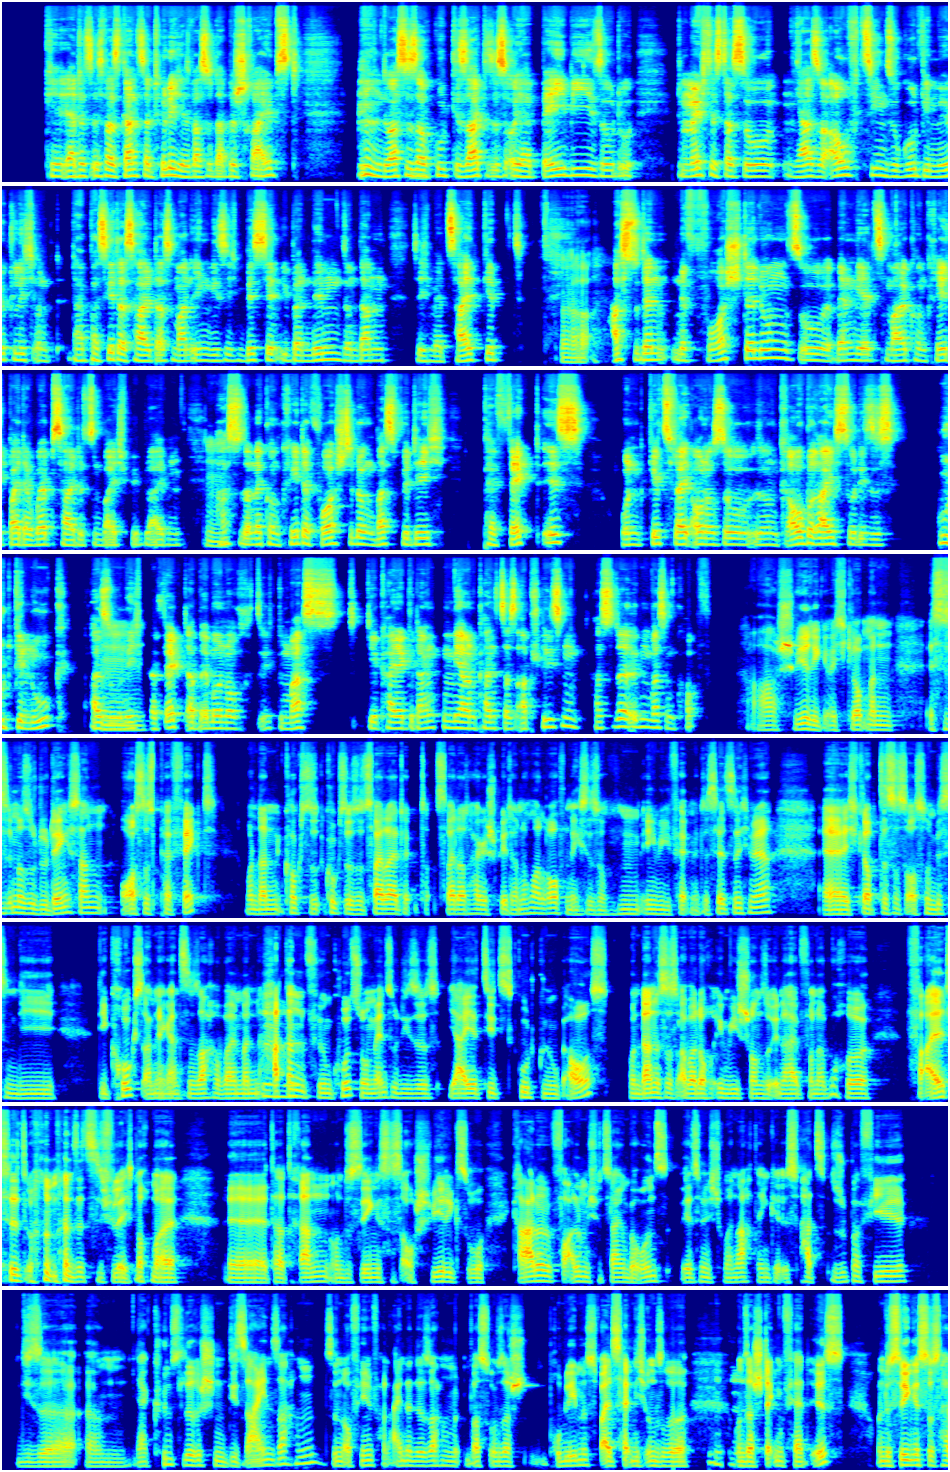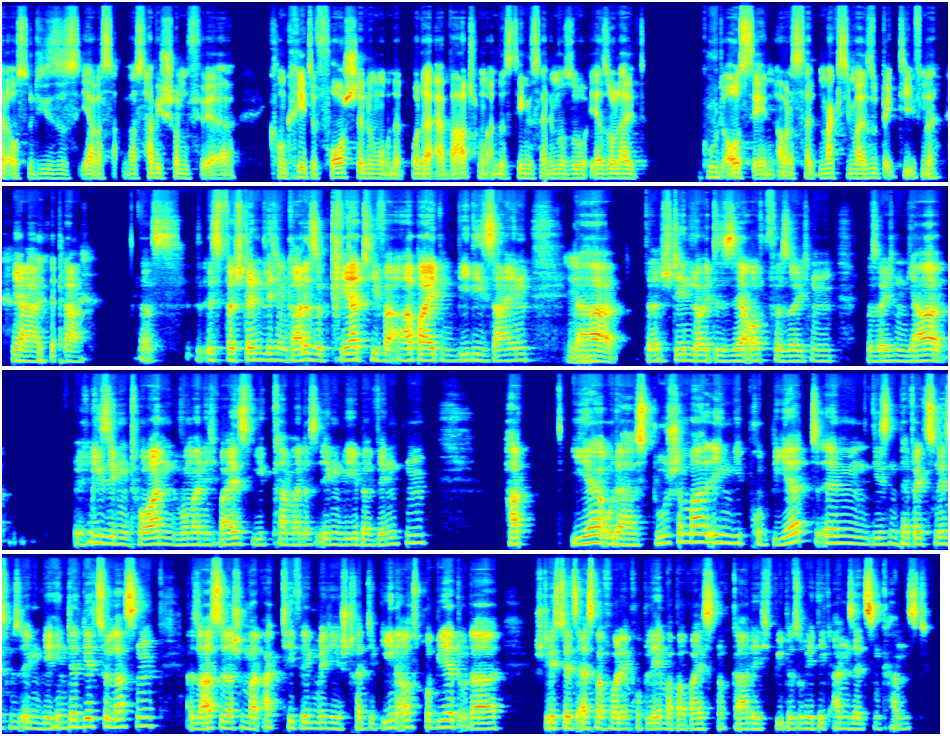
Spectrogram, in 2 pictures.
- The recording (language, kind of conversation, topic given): German, advice, Wie kann ich verhindern, dass mich Perfektionismus davon abhält, wichtige Projekte abzuschließen?
- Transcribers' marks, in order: throat clearing; laughing while speaking: "und man"; giggle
